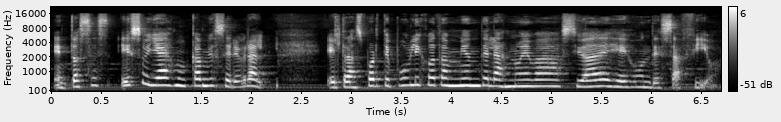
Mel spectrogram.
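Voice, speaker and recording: A woman's voice: high voice, normal speed, darkish tone, soft background music. Chatty Chilean woman explaining science. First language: Spanish. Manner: chatty, many fillers and self-corrections. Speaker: science vlogger. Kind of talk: casual explanatory vlog.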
